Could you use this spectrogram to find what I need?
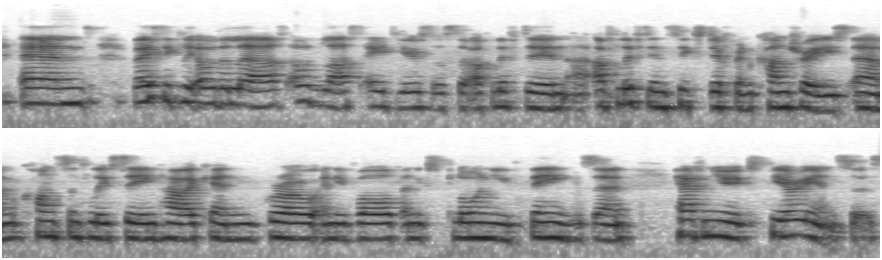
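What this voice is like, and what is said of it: German accent. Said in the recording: “I'm originally from Germany. You may have noticed it on the accent.”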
